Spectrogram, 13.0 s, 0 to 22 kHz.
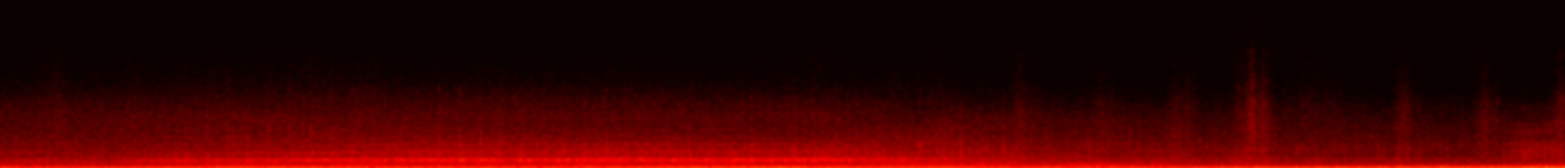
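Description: A 1969 Cadillac Eldorado with 26,000 miles and a two-into-one exhaust idles in a smooth, quiet, steady rumble, heard up close and alone without talk.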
